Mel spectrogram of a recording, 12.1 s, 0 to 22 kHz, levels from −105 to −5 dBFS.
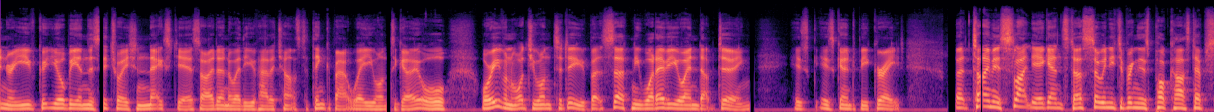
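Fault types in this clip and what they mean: Bluetooth dropout: The speech cuts to silence four times, at 0.99, 3.86, 7.49 and 9.80 s. Three gaps last 46 ms, and the last lasts 23 ms. Late wireless packets were likely dropped. Speech resumes as if it had played on.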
